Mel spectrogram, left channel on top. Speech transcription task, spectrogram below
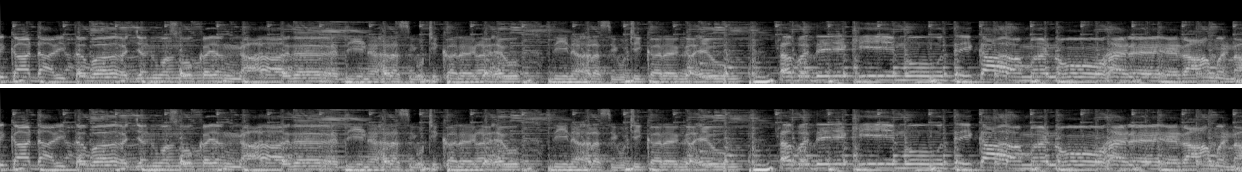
डारी तब जनु शोक अंगार। दीन हरसि उठि कर गहेउ, दीन हरसि उठि कर गहेउ। तब देखी मुद्रिका मनोहर, राम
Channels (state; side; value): normal; both; correlation 0.96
